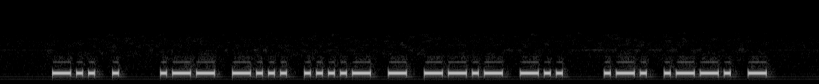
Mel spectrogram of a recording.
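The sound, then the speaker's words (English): Weather radio alert tones play during a severe thunderstorm warning, in irregular groups of many short electronic beeps at a steady pitch. They are loud and clean, with no voice over them. “I am going to leave the tones up for just a little while longer for any additional spotter reports”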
